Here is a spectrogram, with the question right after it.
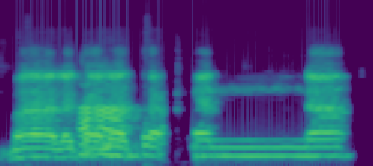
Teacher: Walaupun dia dah idgham, dia tak idghamkan sepenuhnya, tapi dia ada buat bacaan dengan ismam, muncungkan kedua bibir mulut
